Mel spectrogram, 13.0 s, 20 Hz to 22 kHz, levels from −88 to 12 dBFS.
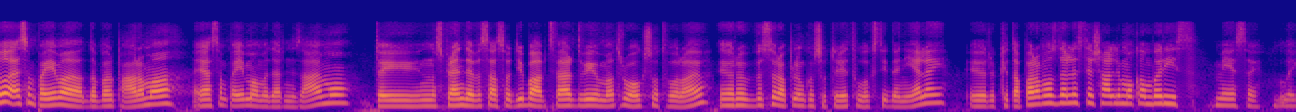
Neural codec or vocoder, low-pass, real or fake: codec, 24 kHz, 0.9 kbps, DualCodec; 10.8 kHz; fake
